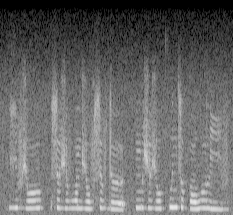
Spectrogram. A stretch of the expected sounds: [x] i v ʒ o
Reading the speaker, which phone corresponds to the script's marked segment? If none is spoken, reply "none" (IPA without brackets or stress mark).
ɣ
